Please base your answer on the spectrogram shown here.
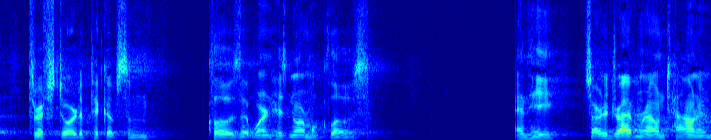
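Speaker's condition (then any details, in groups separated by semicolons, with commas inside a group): No condition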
